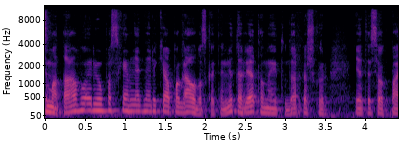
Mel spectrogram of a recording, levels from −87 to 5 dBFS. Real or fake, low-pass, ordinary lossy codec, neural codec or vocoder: fake; 10.8 kHz; MP3, 64 kbps; vocoder, 44.1 kHz, 128 mel bands, Pupu-Vocoder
